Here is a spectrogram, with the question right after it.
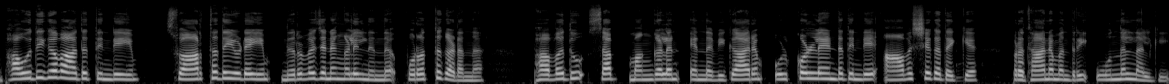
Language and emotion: Malayalam, neutral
